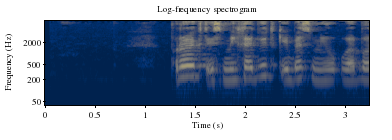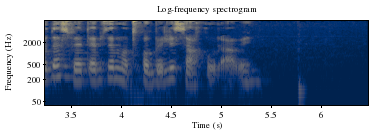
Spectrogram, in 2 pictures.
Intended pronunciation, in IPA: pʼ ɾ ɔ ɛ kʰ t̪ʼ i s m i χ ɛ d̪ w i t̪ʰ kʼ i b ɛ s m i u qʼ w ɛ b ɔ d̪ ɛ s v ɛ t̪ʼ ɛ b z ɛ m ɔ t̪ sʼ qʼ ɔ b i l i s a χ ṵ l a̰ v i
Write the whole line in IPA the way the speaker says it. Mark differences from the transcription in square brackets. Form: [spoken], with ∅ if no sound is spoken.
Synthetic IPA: pʼ ɾ ɔ ɛ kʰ t̪ʼ i s m i χ ɛ d̪ w i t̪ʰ kʼ i b ɛ s m i u qʼ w ɛ b ɔ d̪ [a] s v ɛ t̪ʼ ɛ b z ɛ m ɔ t̪ sʼ qʼ ɔ b i l i s a χ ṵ [ɾ] a̰ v i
